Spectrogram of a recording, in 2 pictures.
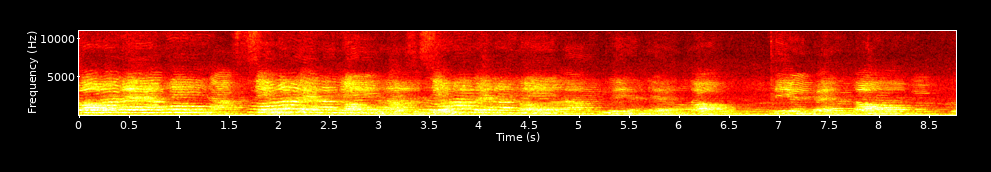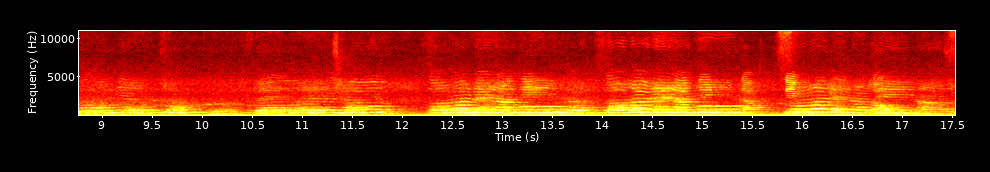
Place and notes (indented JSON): {
  "title": "埔里國小, Puli Township - Vocal exercises",
  "date": "2016-05-19 08:26:00",
  "description": "Students Choir, Vocal exercises",
  "latitude": "23.97",
  "longitude": "120.97",
  "altitude": "450",
  "timezone": "Asia/Taipei"
}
